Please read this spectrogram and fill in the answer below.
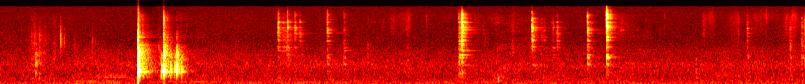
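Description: Metal clinks and knocks from bicycle cockpit parts and a hex key. A loud clank and a short rattle come about a second and a half in, then scattered sharp clicks follow as the hex key works the top-cap bolt on the stem.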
